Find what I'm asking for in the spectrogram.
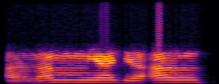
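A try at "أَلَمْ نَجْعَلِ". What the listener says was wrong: Ya, di sini ada nun, Ibu, bukan ya. Alam naj'a.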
